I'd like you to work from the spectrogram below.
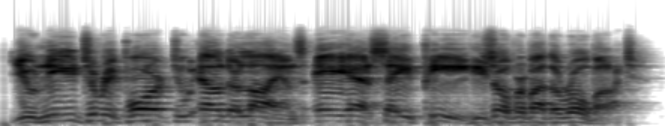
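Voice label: greeting, robot; citadel; mrgutsy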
